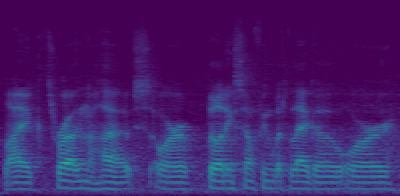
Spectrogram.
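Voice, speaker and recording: Man in his twenties, Dutch accent, lowish voice, hesitant with many ums, soft road noise outside the house. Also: completely flat delivery, measured pace. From Netherlands. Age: 20s. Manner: hesitant and apologetic, frequent ums. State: a bit nervous. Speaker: vlogger. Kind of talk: personal storytelling to camera. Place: home beside a busy road. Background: faint wind and passing traffic.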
